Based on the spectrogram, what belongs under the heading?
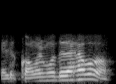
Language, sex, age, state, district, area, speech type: Bengali, male, 18-30, West Bengal, South 24 Parganas, rural, conversation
